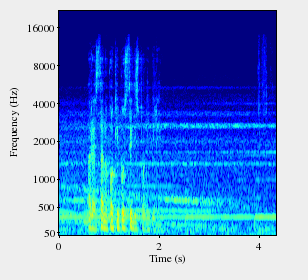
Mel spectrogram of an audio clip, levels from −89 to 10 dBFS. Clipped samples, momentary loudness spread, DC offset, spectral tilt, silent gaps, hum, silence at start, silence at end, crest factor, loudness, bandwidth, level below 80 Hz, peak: under 0.1%; 15 LU; under 0.1%; -6 dB/octave; none; none; 0 s; 0 s; 22 dB; -35 LUFS; 14.5 kHz; -58 dBFS; -14 dBFS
